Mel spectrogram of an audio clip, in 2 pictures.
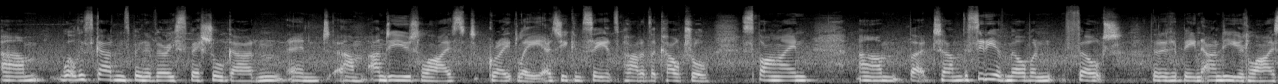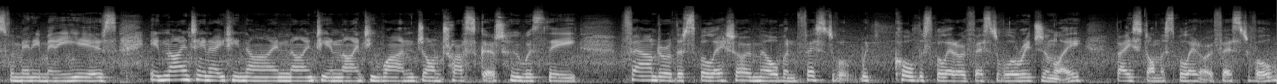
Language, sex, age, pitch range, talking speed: English, female, 50-69, 165-185 Hz, 155 wpm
